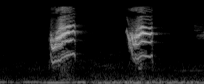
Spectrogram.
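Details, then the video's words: Long-tailed shrike, a caged songbird after bathing, played as a lure to set it singing: two loud, harsh, rasping squawks about half a second apart, broadband and buzzy, over quiet background. "PANCINGAN CENDET AGAR BUNYI"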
